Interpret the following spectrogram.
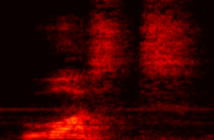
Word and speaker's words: washed: The last sound of the verb is sh. Sh. By adding ed, we change it into past tense. This ed is pronounced as washed.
